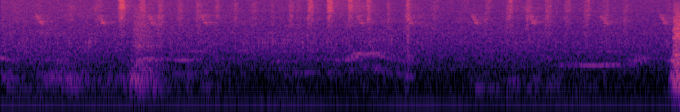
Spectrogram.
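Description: Faint birdsong in the background: small birds chirping repeatedly, with a few low dove coos.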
